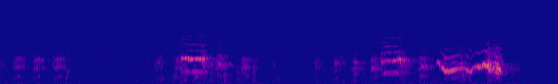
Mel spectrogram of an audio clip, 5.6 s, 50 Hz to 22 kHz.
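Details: Chicken hen cackling after laying an egg, January 31, 2021, at breakfast time. Soft short clucks come first, then louder squawking bursts. The clip ends in a long, wavering, high-pitched cry.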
